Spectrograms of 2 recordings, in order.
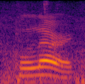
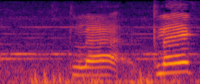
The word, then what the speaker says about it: clerk: No, you forget R. You read like this. Click only. Click. This one. Yeah. Yeah. You pronounce like that, which shouldn't be. It must be clerk. Yeah. You got it. Okay. Yeah. Okay. Don't forget R.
